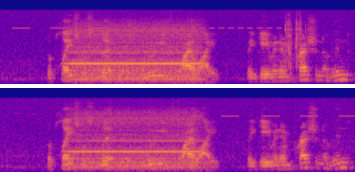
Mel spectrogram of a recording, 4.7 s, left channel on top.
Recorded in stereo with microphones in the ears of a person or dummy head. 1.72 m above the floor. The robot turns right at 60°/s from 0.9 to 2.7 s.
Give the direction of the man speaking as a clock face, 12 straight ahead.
12 o'clock.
